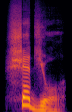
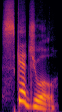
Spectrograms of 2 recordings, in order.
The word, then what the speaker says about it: schedule: In British English, schedule. In American English, schedule.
